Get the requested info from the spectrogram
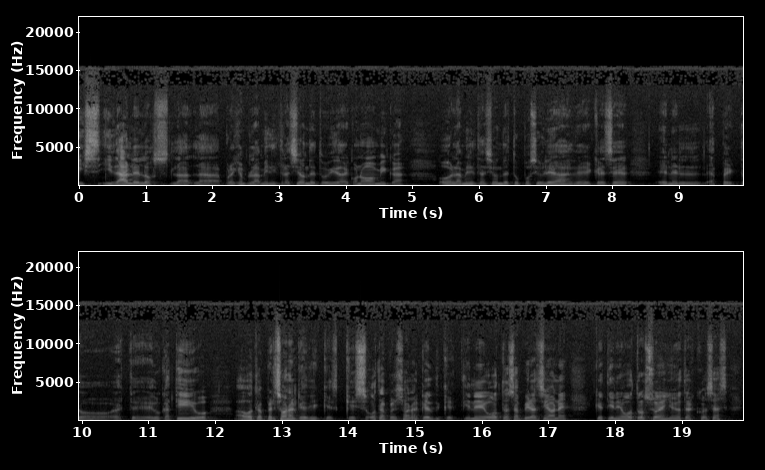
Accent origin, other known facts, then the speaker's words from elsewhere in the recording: Salta, Argentina; No podría ser yo un japonés, nunca, jamás. Soy de Salta. Ni un alemán, ni una otra cosa que lo que soy.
